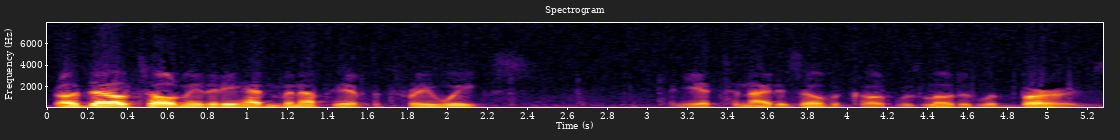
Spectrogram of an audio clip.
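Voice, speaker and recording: A man's voice: deep voice, a little fast, breathy edge, low-quality recording. An American actor playing a weary, wry hard-boiled male private detective, terse and slangy in 1940s radio style. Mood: explaining, wry. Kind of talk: 1940s radio acting with first-person narration. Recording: old radio drama recording with music.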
